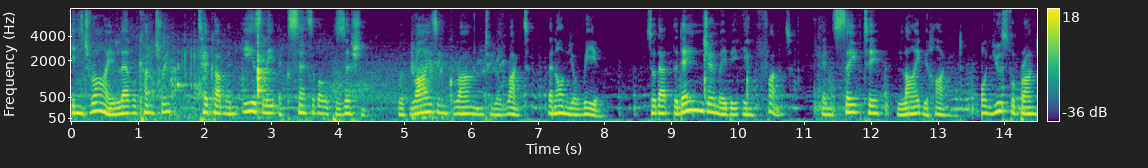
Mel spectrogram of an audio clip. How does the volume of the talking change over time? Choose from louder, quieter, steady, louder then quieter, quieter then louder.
steady.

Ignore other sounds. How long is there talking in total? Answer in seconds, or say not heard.
14 s.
